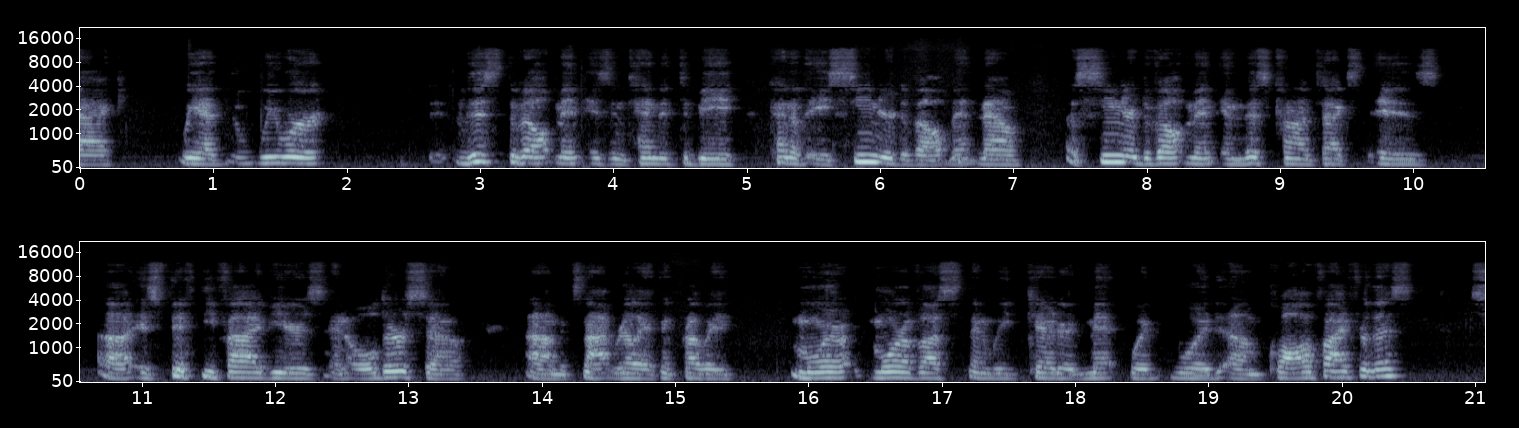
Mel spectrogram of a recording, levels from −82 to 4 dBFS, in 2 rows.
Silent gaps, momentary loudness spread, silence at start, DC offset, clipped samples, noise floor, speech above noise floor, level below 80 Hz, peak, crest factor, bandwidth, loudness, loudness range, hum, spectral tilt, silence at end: none; 12 LU; 0 s; under 0.1%; under 0.1%; -60 dBFS; 35 dB; -64 dBFS; -8 dBFS; 18 dB; 12.5 kHz; -26 LUFS; 4 LU; none; -6 dB/octave; 0 s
